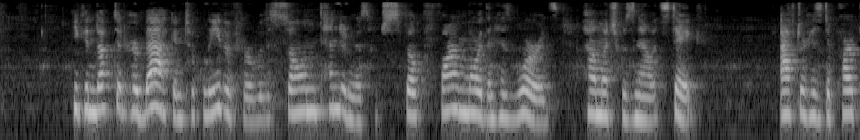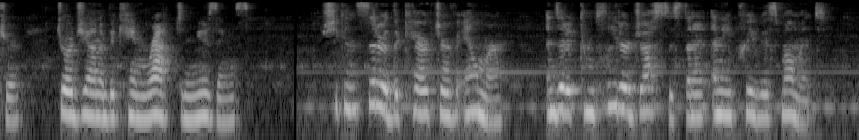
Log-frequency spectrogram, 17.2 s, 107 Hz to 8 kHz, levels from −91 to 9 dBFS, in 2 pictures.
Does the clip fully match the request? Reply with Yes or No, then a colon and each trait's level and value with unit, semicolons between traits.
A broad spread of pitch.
No: average, 3.0 semitones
